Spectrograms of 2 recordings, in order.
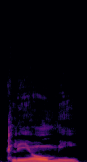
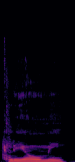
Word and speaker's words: cleome: What we call pink cleome or cleome. Some people pronounce it cleome. No right way, no wrong way to pronounce it. It's like saying potato or potato. Depends on where you're from, but they grow all over the place.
